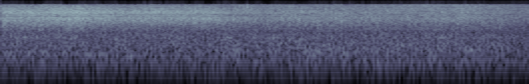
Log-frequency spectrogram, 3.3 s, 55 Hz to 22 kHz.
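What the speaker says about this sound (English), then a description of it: "a huge wave splashed onto the promenade, soaking residents even 10 meters away" Huge sea waves crash onto a seaside promenade, giving a continuous dense roar of surf and spray that holds steady and loud without a break.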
